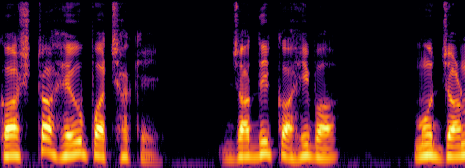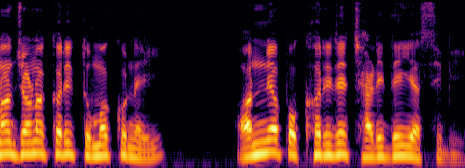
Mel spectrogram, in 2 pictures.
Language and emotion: Odia, neutral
